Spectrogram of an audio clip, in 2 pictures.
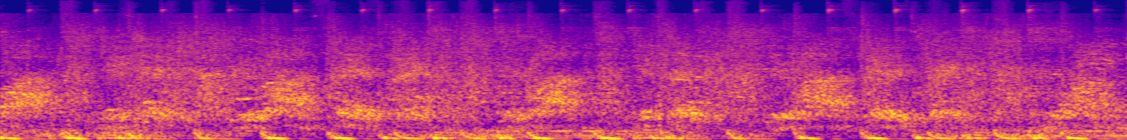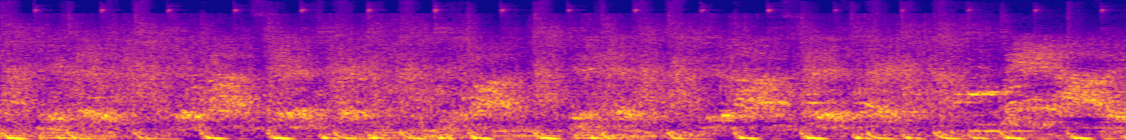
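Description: A backing track with a steady beat, and a large group of young schoolchildren clapping and singing along.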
